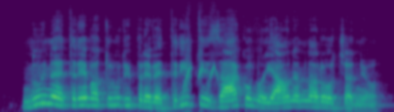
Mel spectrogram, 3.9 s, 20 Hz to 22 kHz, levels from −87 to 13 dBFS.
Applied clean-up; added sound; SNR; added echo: neural mask model Resemble Enhance denoiser.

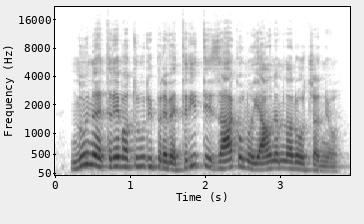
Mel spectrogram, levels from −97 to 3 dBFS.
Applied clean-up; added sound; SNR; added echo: none; none; none; none.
